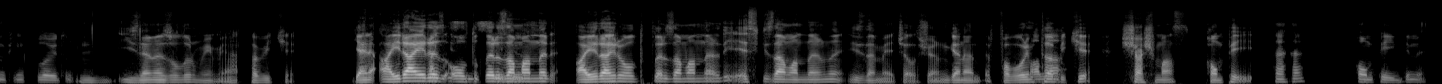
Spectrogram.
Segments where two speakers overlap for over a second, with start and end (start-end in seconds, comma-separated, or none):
4.3-5.5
